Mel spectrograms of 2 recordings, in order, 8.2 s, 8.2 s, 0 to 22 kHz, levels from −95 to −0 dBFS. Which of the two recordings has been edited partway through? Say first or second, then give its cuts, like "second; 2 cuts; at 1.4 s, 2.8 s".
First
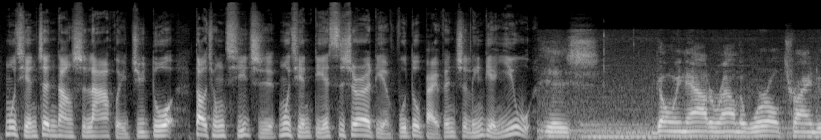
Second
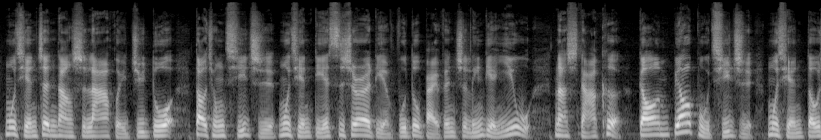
first; 2 cuts; at 5.4 s, 6.5 s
